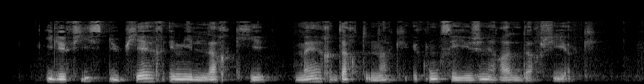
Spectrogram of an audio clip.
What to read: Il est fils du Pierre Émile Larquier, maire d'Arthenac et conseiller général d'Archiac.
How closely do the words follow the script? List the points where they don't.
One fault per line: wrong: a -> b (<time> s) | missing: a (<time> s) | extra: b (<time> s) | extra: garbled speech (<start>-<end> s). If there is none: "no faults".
no faults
